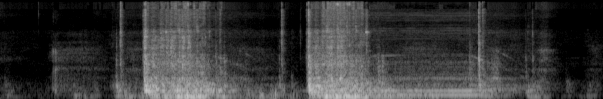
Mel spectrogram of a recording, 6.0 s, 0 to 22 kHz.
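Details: Mercury 40hp two-stroke outboard after an impeller replacement, cranked with throttle and choke; two bursts of cranking where it catches and sputters briefly but never settles into a steady run. Cranks but fails to start.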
